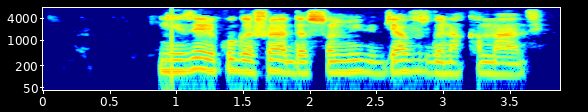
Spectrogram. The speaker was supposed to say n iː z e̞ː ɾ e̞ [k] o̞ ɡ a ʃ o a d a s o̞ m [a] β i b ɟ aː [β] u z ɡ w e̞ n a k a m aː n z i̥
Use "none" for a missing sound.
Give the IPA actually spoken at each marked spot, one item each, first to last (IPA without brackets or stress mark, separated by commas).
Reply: k, i, v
